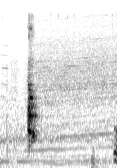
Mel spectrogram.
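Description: A dog gives two short, sharp barks about two seconds apart, close by, over a faint steady electronic hum.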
